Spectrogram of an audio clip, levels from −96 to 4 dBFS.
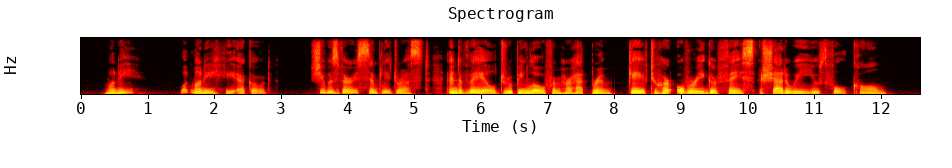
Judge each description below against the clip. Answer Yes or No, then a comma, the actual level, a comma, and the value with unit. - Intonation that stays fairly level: Yes, narrow, 2.3 semitones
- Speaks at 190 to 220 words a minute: No, average, 140 wpm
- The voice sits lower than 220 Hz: Yes, high, 190 Hz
